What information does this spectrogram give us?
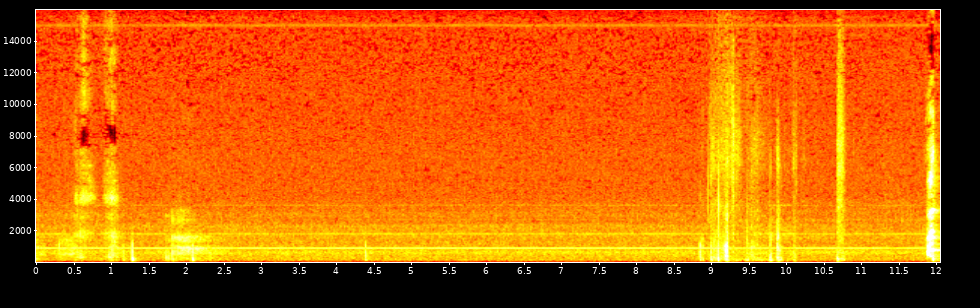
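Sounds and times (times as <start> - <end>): faint breaths: 0.3 - 2.6.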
